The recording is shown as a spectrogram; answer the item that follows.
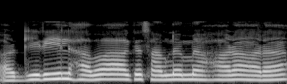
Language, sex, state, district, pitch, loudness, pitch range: Bhojpuri, female, Uttar Pradesh, Deoria, 220 Hz, -12 LUFS, 210-230 Hz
